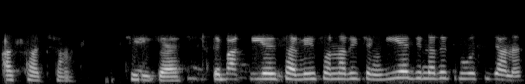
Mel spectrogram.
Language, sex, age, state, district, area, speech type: Punjabi, female, 18-30, Punjab, Pathankot, urban, conversation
